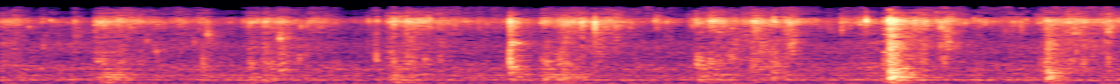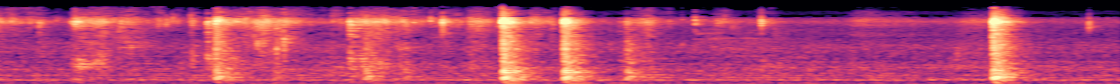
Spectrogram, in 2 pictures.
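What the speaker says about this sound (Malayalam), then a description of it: "എന്നിട്ട് നല്ലപോലെ ഇളക്കി ഇനി കൊണ്ട് മിക്സ് ചെയ്ത് വെക്കണം." Chicken pieces being mixed with marinade and squeezed lemon juice in a bowl, giving soft wet squelches and scattered clinks against the bowl at an irregular pace, close and fairly quiet.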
